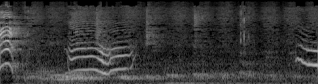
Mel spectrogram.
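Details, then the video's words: Pet ringneck parrot in a room, a single quieter, drawn-out wavering syllable near one second with a short squeak at the end, over steady background hiss. "talking parrot mummy papa"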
